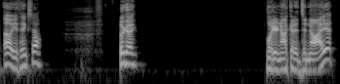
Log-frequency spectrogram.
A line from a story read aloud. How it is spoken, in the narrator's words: you respond with a yawn and say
